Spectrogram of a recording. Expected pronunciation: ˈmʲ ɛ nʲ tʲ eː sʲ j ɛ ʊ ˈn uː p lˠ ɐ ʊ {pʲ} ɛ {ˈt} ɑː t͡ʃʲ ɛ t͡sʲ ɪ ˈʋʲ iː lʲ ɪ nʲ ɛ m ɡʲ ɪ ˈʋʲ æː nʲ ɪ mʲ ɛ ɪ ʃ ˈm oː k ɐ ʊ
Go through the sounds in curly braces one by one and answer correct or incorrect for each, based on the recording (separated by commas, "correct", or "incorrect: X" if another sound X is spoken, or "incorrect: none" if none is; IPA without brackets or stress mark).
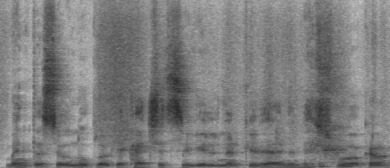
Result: incorrect: kʲ, incorrect: k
